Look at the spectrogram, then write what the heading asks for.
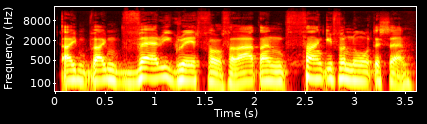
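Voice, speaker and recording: An Australian man in his forties hosts a live stream, casually chatting and answering viewer comments. He sounds relaxed and plain-spoken, with lots of ums, a mid-range voice and a normal pace.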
